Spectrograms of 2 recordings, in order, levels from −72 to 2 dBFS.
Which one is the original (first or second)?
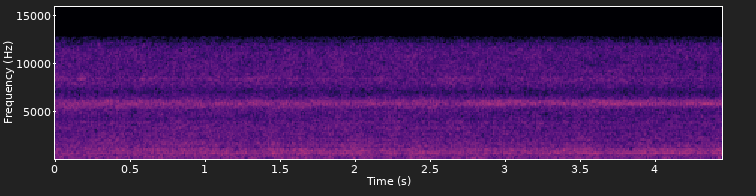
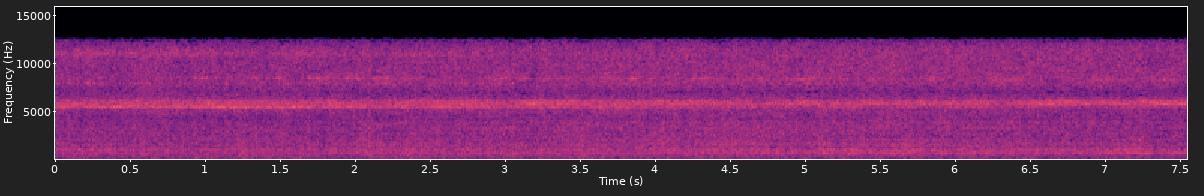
second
